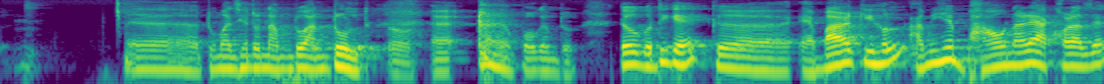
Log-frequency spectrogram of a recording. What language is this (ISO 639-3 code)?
asm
